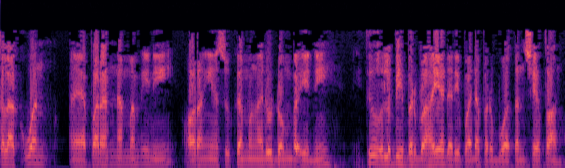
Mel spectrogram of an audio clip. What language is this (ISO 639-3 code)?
msa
